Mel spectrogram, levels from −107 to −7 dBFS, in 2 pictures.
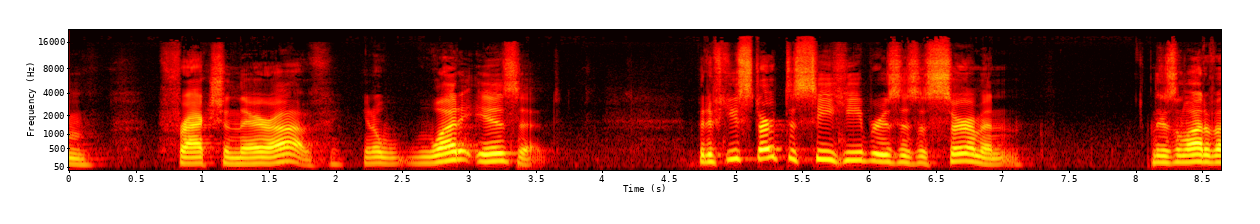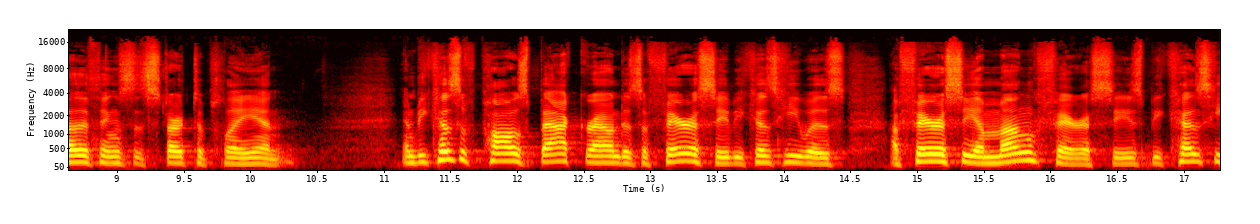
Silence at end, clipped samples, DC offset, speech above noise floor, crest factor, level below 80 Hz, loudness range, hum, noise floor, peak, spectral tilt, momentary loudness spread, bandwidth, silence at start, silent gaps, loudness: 0 s; under 0.1%; under 0.1%; 45 dB; 20 dB; -84 dBFS; 3 LU; none; -79 dBFS; -14 dBFS; -4.5 dB/octave; 12 LU; 19 kHz; 0 s; none; -34 LUFS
